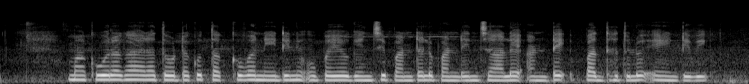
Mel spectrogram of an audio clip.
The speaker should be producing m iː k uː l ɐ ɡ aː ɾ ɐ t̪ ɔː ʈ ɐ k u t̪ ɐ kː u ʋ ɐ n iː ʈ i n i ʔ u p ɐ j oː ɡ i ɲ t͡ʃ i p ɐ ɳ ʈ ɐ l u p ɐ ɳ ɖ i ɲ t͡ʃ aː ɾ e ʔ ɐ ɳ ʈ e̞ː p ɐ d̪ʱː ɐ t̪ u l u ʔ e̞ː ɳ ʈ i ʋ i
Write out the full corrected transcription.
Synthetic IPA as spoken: m aː k uː ɾ ɐ ɡ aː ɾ ɐ t̪ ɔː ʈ ɐ k u t̪ ɐ kː u ʋ ɐ n iː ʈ i n i ʔ u p ɐ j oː ɡ i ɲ t͡ʃ i p ɐ ɳ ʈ ɐ l u p ɐ ɳ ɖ i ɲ t͡ʃ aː l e ʔ ɐ ɳ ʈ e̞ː p ɐ d̪ʱː ɐ t̪ u l u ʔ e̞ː ɳ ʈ i ʋ i

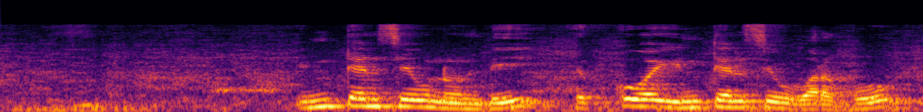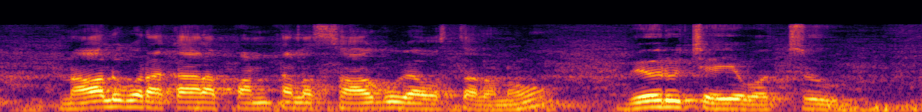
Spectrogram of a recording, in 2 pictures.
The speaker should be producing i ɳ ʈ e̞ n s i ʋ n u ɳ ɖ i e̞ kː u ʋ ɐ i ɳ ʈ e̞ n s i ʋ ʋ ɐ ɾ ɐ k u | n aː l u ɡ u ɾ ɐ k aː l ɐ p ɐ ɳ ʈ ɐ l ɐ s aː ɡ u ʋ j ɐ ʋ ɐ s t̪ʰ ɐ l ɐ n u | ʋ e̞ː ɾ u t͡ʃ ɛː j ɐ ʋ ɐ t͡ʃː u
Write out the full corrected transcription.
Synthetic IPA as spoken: i ɳ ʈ e̞ n s i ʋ n u ɳ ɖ i e̞ kː u ʋ ɐ i ɳ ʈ e̞ n s i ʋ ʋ ɐ ɾ ɐ k u | n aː l u ɡ u ɾ ɐ k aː l ɐ p ɐ ɳ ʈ ɐ l ɐ s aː ɡ u ʋ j ɐ ʋ ɐ s t̪ʰ ɐ l ɐ n u | ʋ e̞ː ɾ u t͡ʃ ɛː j ɐ ʋ ɐ t͡ʃː u

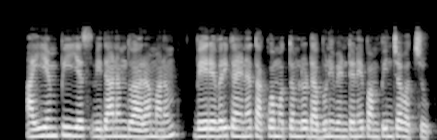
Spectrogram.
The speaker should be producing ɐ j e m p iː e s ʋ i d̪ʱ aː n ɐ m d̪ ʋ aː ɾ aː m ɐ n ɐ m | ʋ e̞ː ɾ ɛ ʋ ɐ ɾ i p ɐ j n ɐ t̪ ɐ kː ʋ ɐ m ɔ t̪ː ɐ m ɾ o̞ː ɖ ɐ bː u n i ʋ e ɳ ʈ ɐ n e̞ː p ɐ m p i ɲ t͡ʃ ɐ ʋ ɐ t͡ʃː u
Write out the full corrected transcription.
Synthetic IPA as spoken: ɐ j e m p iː e s ʋ i d̪ʱ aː n ɐ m d̪ ʋ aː ɾ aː m ɐ n ɐ m | ʋ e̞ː ɾ ɛ ʋ ɐ ɾ i k ɐ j n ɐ t̪ ɐ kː ʋ ɐ m ɔ t̪ː ɐ m l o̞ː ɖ ɐ bː u n i ʋ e ɳ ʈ ɐ n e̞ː p ɐ m p i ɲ t͡ʃ ɐ ʋ ɐ t͡ʃː u

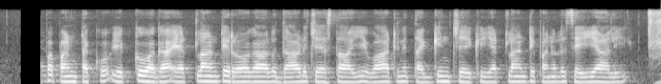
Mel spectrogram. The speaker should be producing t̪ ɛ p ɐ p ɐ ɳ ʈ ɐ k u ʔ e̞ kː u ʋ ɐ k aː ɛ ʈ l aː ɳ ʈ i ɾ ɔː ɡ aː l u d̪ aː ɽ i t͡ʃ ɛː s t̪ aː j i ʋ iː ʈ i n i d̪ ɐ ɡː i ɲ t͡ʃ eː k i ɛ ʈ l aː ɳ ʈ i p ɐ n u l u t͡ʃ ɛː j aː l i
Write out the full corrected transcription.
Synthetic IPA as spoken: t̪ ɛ p ɐ p ɐ ɳ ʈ ɐ k u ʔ e̞ kː u ʋ ɐ ɡ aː ɛ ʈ l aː ɳ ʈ i ɾ ɔː ɡ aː l u d̪ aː ɽ i t͡ʃ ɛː s t̪ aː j i ʋ aː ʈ i n i t̪ ɐ ɡː i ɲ t͡ʃ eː k i ɛ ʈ l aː ɳ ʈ i p ɐ n u l u t͡ʃ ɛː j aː l i

